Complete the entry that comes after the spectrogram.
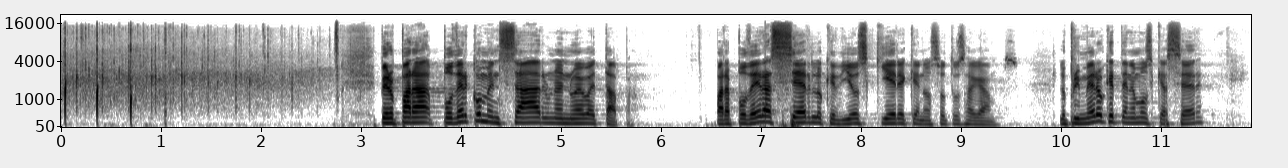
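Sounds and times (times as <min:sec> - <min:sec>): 
sparse audience applause: 0:00.0 - 0:02.8
speech: 0:03.2 - 0:05.8, 0:06.6 - 0:11.8.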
